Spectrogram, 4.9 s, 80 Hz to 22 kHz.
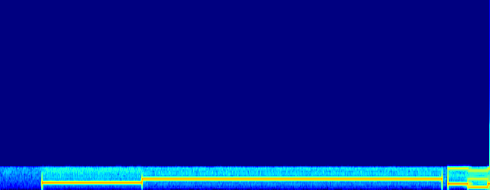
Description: Two-tone page, heard as a one-second tone, then a three-second tone, about 1010 then 1430 Hz. It is heard from 0.4 to 4.4 s.
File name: wcalert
